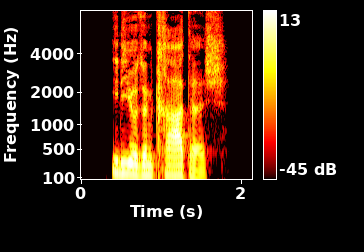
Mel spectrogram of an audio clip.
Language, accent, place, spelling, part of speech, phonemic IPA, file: German, Germany, Berlin, idiosynkratisch, adjective, /idi̯ozʏnˈkʁaːtɪʃ/, De-idiosynkratisch.ogg
- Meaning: idiosyncratic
